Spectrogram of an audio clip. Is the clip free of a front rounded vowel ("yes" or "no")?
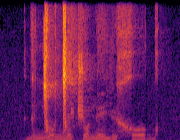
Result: no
